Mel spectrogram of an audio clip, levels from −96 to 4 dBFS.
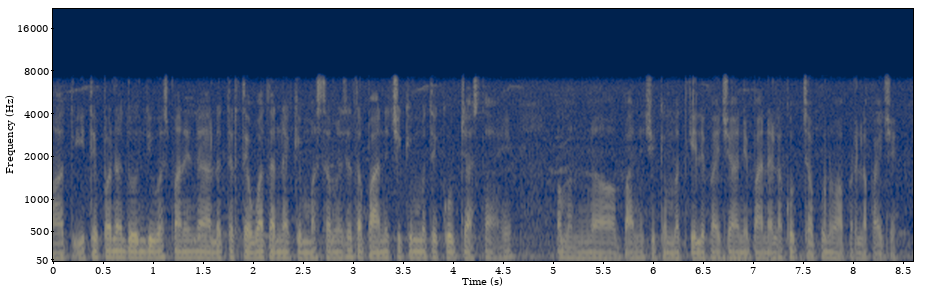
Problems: constant background noise, background conversations at intervals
